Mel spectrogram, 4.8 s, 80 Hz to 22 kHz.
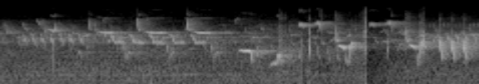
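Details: Common nightingale singing at 7.55 on a Sunday morning, April 29, among other birds; dense, varied phrases of sharp whistles, downslurred notes and rapid trills overlap in a busy dawn chorus.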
